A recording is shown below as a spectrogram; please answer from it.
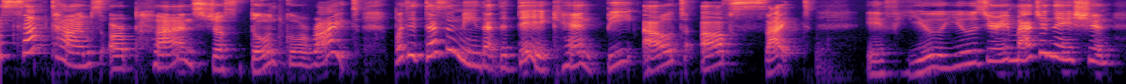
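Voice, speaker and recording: A woman reads a picture story aloud to preschoolers and chats with them, addressing the small children directly in an animated, encouraging, sing-song manner. She is a children's story reader and craft host, and her voice is on the high side and creaky.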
